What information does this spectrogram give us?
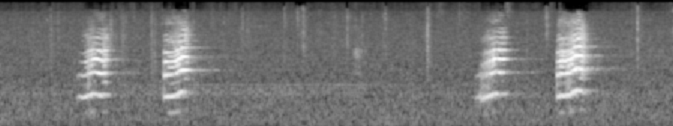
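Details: A female tawny owl, recorded in the woods during an autumn stay from September to December, gives four harsh, screechy kee-wick cries in two close pairs about half a second apart, over a quiet background hiss.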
